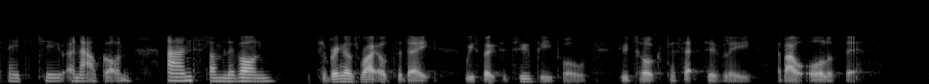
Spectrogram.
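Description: Throughout, the speech passes through the iLBC codec, coding each 30 ms frame independently. The 150 Hz to 3.7 kHz band is narrow, and the plainly audible rough, synthetic edge fits the 13.33 kbps mode. At 2.06 s and again at 5.16 s, lost iLBC frames made the decoder repeat the last pitch cycle mixed with noise. Each gap of about 30 ms, which fits a single lost frame, sounds like a brief buzzy held vowel before the voice recovers at once.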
